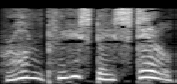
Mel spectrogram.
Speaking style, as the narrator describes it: Luna whispered

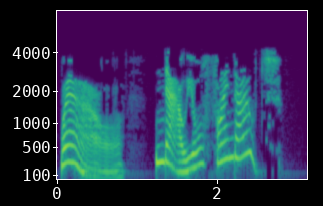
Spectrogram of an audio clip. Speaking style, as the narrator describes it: said the Queen, smiling sweetly

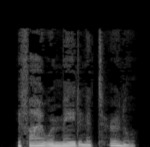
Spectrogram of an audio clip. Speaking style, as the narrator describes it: she breathed, almost in his ear, though the words were scarcely heard

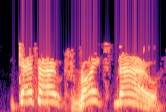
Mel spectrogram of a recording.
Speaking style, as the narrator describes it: he yelled

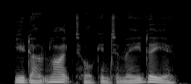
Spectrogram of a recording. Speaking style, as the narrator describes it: said Marvin in a low, desolate tone

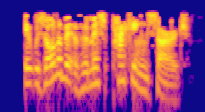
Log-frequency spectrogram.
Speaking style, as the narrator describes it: said Polly quickly, anxious to keep away from anything connected with missing ringlets

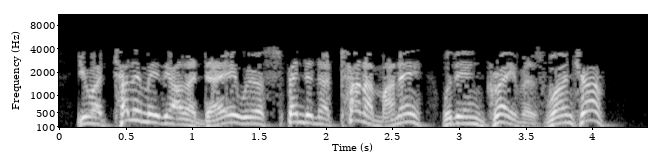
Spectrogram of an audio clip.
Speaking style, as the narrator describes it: He barked

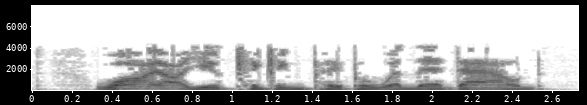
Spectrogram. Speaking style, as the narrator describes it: he rasped

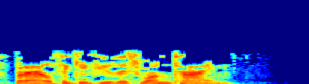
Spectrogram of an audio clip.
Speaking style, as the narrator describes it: Sillitoe sharply

